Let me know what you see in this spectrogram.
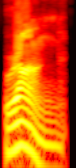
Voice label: "wrung", American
